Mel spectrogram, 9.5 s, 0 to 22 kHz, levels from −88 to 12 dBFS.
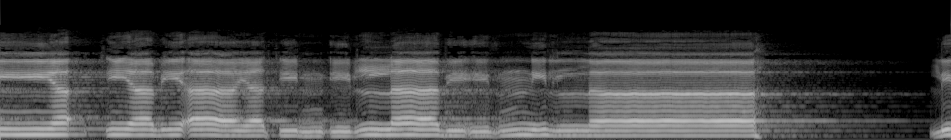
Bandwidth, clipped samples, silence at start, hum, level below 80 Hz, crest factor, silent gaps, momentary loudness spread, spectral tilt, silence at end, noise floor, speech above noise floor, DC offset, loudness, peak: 8.4 kHz; under 0.1%; 0 s; none; -68 dBFS; 16 dB; none; 9 LU; -6.5 dB/octave; 0 s; -57 dBFS; 39 dB; under 0.1%; -19 LUFS; -4 dBFS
